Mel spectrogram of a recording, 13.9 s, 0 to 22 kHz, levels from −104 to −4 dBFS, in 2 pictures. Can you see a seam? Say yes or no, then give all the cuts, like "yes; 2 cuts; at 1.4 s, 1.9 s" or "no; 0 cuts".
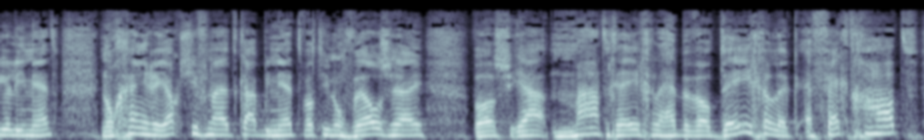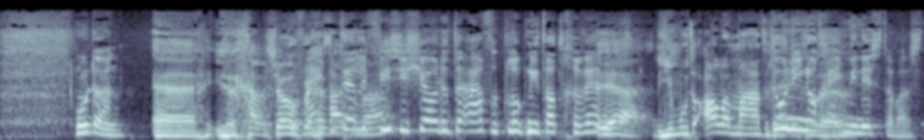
yes; 2 cuts; at 9.4 s, 11.8 s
